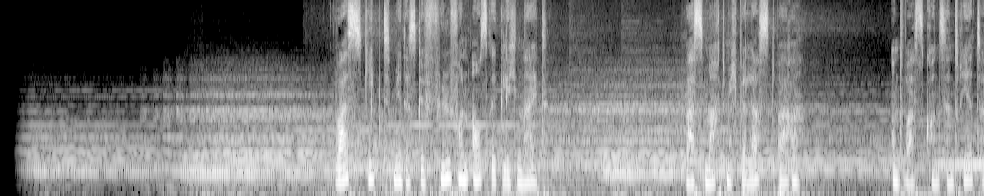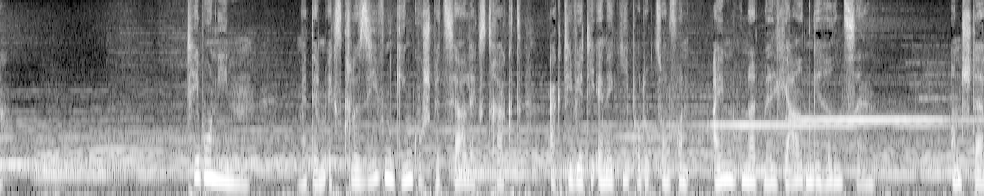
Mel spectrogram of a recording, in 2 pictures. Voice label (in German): werbung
